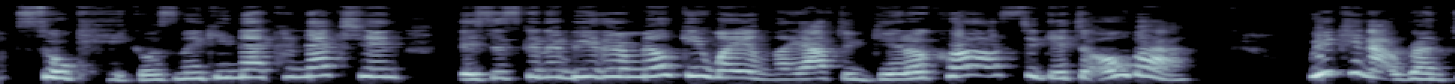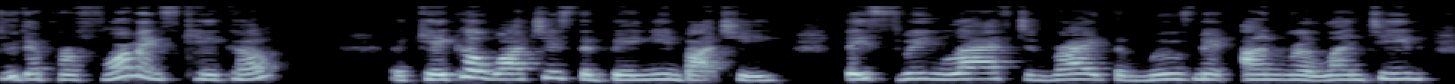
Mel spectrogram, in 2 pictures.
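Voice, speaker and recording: A woman's voice: sits high, a bit bright. A young woman hosting an interactive children's read-aloud, speaking expressively and putting questions to her young listeners. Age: young adult. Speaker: children's story time host and reader.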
